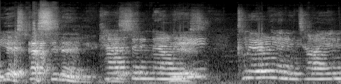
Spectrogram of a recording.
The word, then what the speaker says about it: Cassinelli: Did I pronounce that correctly? Yes, Cassinelli.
